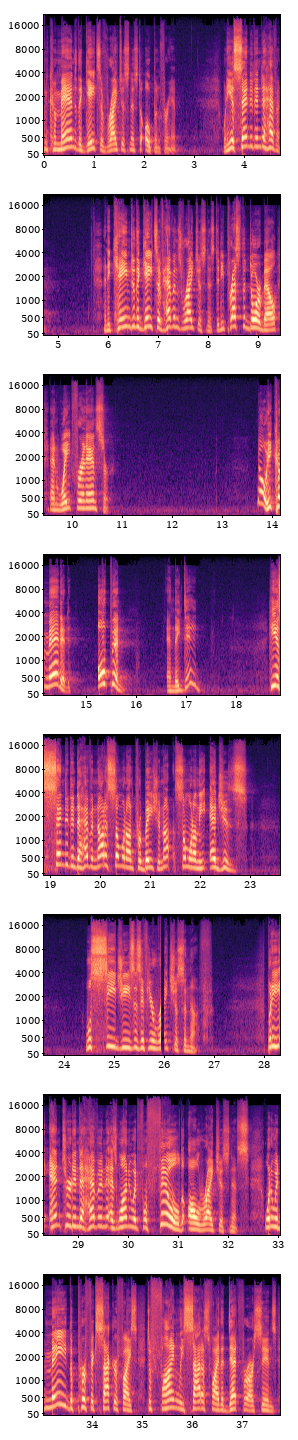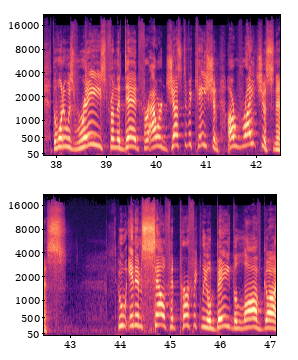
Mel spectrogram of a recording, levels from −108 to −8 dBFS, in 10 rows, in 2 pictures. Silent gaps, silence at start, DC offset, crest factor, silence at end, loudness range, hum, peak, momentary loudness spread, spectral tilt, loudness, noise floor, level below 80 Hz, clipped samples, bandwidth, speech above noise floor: none; 0 s; under 0.1%; 16 dB; 0 s; 5 LU; none; 0 dBFS; 13 LU; -2.5 dB/octave; -15 LUFS; -62 dBFS; -66 dBFS; under 0.1%; 19.5 kHz; 46 dB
